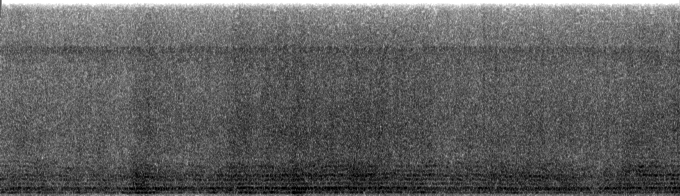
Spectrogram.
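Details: Honey bees at an extremely active hive, number three of a row, flying in and out; unbroken buzzy drone with a few brief louder passes of single bees near the entrance.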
